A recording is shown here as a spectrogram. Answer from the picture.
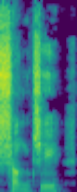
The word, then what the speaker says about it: Shang-Chi: He's attached to Shang-Chi, which apparently we've been saying that wrong. Apparently it's pronounced Shang-Chi.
